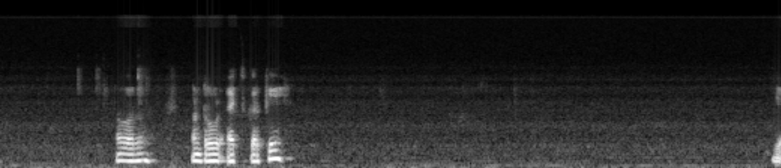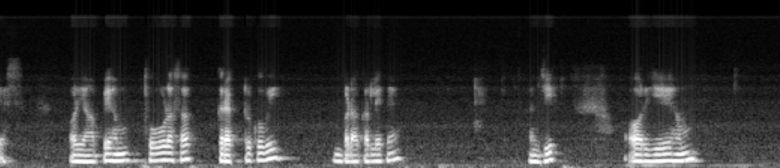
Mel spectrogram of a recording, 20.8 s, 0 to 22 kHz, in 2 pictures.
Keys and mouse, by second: 1.2 space, 1.9 space, 2.7 alt+h, 4.4 click, 6.4 g, 12.6 s, 16.8 KP_0, 18.6 click, 19.4 h, 19.8 middle click, 20.7-20.8 drag.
